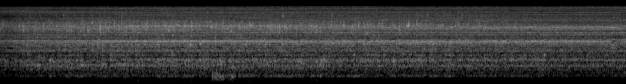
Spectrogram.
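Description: Tap water running in a thin stream into a glass beaker standing in a sink, a steady splashing sound as the beaker fills.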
